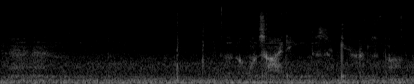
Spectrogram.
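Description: A person whispering softly over a steady low rumble, with a few light clicks.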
